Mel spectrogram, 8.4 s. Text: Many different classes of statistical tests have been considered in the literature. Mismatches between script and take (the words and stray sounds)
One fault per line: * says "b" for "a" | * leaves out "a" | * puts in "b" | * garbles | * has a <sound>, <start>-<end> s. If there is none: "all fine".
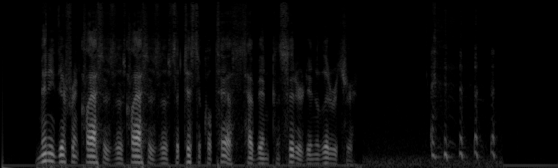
* puts in "classes of"
* has a laugh, 6.4-7.5 s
